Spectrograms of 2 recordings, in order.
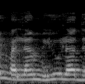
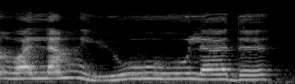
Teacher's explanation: वम यूद यू वाऊ मद्दा है। वाऊ से पहले पेश आ गई है। इसको हम एक अलिफ के बराबर लंबा करके पढ़ेंगे।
